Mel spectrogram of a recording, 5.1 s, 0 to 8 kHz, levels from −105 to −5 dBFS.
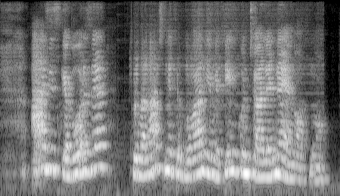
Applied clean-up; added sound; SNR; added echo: neural separator model SepFormer DNS4.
